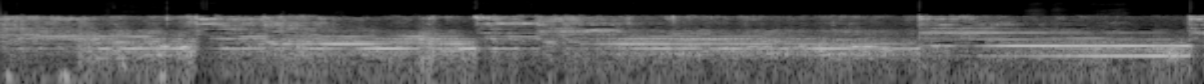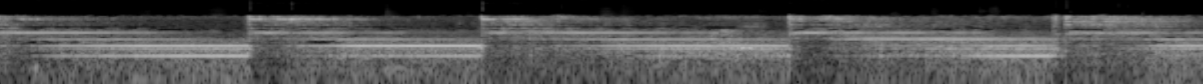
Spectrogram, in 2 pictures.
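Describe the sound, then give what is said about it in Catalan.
Church bells of Rebós ring out steadily, with many repeated strikes over sustained, overlapping metallic tones that stay loud and even throughout. “Va, doncs posem les campanes de Rebós.”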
